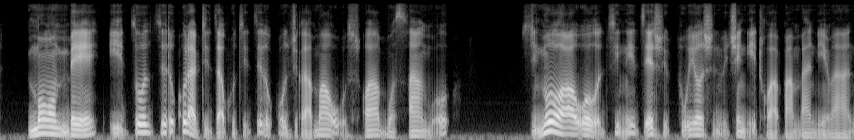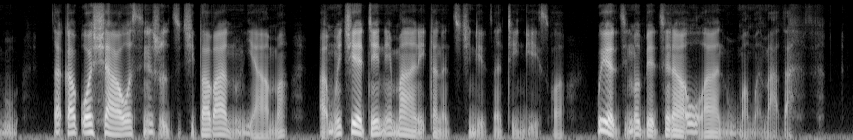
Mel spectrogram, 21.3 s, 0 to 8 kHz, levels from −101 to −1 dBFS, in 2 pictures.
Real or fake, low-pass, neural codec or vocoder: fake; 7.2 kHz; autoencoder, 22.05 kHz, a latent of 192 numbers a frame, VITS, trained on many speakers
